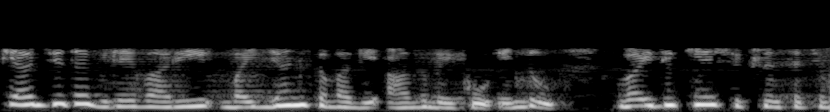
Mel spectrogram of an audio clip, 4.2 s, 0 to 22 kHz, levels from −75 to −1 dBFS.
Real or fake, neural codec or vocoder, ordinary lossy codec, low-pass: real; none; AAC, 16 kbps; 3.6 kHz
